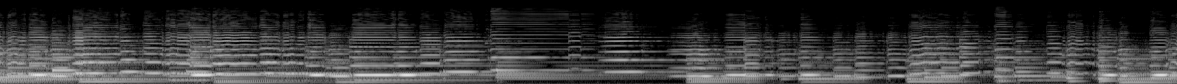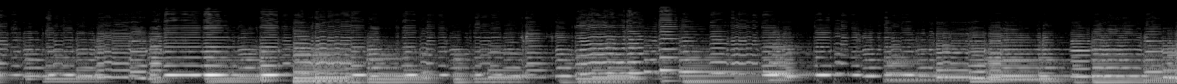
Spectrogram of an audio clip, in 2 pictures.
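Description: Fiddle playing a lively traditional English dance tune over a chordal piano accompaniment that keeps the beat. The low accompaniment drops out for a couple of seconds about five seconds in, then comes back.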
